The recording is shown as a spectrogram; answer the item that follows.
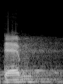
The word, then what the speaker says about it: DEM: Digital elevation model को हम short term में डैम या DEM भी प्रोनाउंस कर सकते हैं।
